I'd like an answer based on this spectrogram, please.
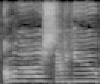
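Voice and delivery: acted starstruck gush; gushing fan. Fan returns the star's compliment, high gushing.

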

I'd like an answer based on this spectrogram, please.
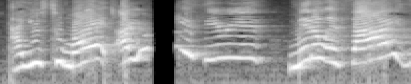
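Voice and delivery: outraged at being told it's your fault; incredulous outrage. Real, not acted. Outraged at the instructions.

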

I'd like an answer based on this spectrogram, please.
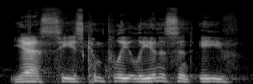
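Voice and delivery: low, quiet God; God gently telling Eve, low and soft; God's voice. Retold or imitated.

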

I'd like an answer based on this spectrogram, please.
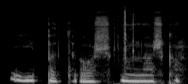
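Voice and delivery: soft and slow; quiet. Real, not acted. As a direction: murmur it slowly under breath. Quiet looting in raid.

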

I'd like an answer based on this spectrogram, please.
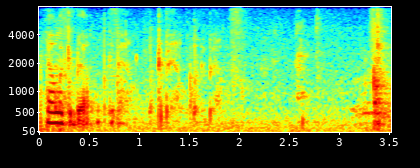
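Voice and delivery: hushed whisper. Real, not acted. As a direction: whisper so she won't wake. Whispering about Belle.

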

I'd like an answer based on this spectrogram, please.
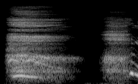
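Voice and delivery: real high-pitched screaming celebration; freaking out, overjoyed. Real, not acted. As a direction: shriek with joy, gasping between bursts. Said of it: "I am actually freaking out".

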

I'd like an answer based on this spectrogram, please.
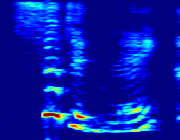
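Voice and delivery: dramatic suddenly. Acted. Teacher dramatises story word.

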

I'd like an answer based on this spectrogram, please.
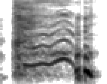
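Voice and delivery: a high, bright burst of laughter; amused high laugh. Acted. Mother laughs at own joke.

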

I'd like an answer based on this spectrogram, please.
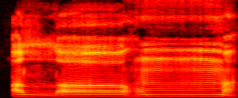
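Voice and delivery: আল্লাহুম্মা slow, the ম্মা held with ghunna nasal hum; nasalized recitation. Shown as a demonstration. Teacher demonstrating ghunna, slow nasal chant. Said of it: "একটু গুন্না করতে হয়".

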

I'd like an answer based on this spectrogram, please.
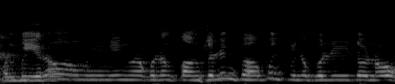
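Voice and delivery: hammed-up quiet grievance; mock whining complaint. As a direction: moan it like a wronged church member. Acts a scolded member complaining.

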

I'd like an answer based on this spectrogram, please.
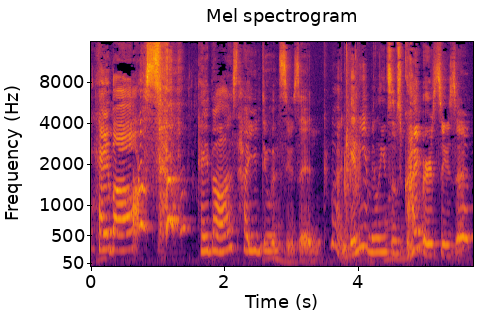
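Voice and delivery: high, playful begging with lifted endings; mock wheedling. Begging the boss for a million subscribers, mock wheedling. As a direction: pitch it high and cajole cheekily. Pretend plea to Susan Wojcicki.

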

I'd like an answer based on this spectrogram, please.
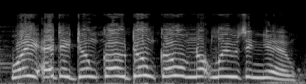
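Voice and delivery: high, loud desperate pleading; pleading shout. Real, not acted. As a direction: beg him loudly not to go. Begging teammate not to leave.

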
